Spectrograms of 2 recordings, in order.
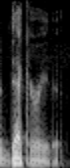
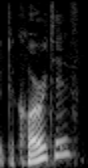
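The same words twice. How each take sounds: First: Decorative as DEC-o-ray-tive; decorate-style pronunciation. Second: Decorative as de-COR-ative; stress on second syllable. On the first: Host offering viewers the other option, decorative said DEC-o-ray-tive. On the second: Host offering viewers one option, decorative stressed de-COR-ative. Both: Shown as a demonstration. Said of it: "Is it de-, decorative or decorative".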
